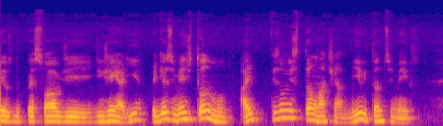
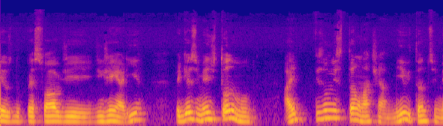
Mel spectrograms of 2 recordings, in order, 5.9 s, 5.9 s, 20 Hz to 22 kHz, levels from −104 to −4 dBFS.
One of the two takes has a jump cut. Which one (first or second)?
first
